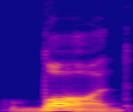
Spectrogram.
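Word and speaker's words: ض: If you feel that the air is released from the front part of the tongue and not from the sides, then this means that you had been pressing using the front edge of the tongue, which means that you had produced a dal and not Dad, and it will sound like this.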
